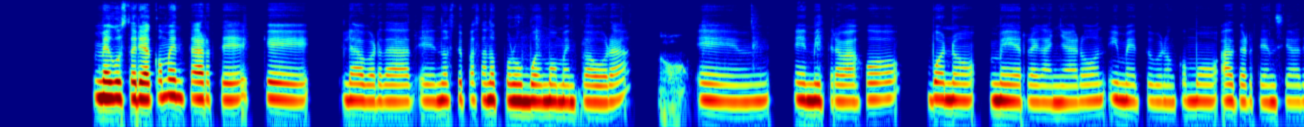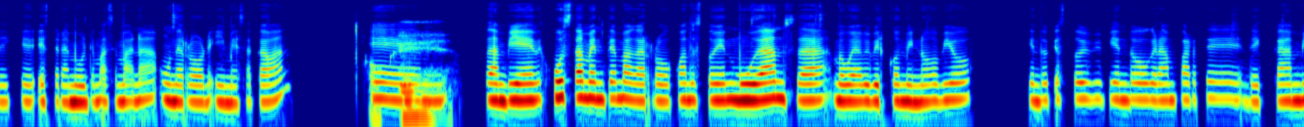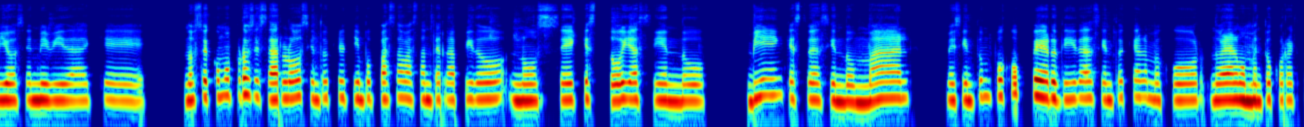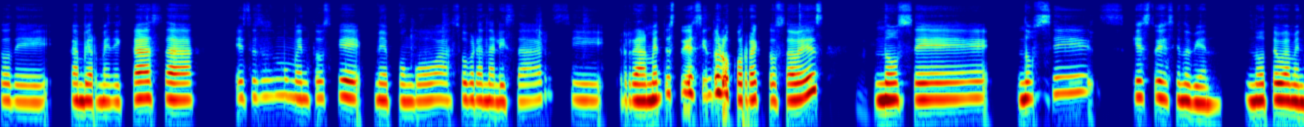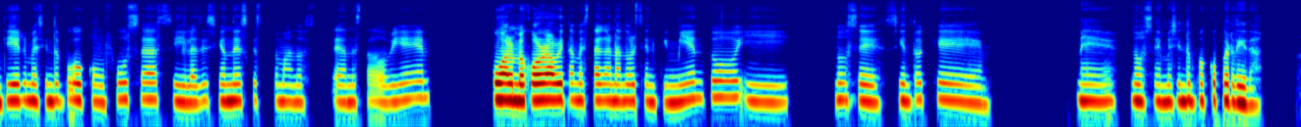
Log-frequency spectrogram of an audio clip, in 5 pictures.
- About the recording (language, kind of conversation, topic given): Spanish, advice, ¿Cómo puedo mantener mi motivación durante un proceso de cambio?
- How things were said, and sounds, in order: tapping; other background noise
